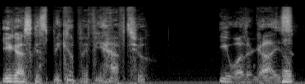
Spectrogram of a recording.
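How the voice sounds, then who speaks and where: A man's voice: mid-range voice, fairly even intonation, normal speed, sharp tone, husky. A man hosting a reading of fanfiction, breaking off for sarcastic, profane asides. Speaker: fanfiction reader and livestream host. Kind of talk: dramatic reading with mocking asides.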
